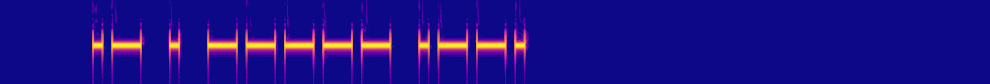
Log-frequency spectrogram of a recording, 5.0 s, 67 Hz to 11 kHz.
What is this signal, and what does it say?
Morse code, heard as a keyed tone, about 25 wpm, 700 Hz. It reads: AE0P
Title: Call Signs - 25wpm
